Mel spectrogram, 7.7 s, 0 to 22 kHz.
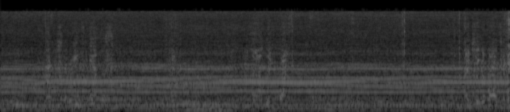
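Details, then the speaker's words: Philco 53-658 two-band battery tube radio under initial analysis: a constant low hum of steady tones through the speaker with no program audio; all four sections of the electrolytic filter capacitor are dead and it needs replacing. "as you can hear this electrolytic capacitor is completely gone all four sections are history completely dead so it needs a new electrolytic capacitor"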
